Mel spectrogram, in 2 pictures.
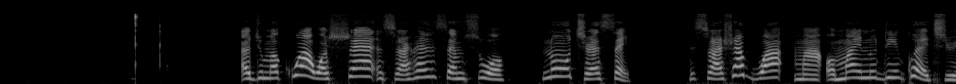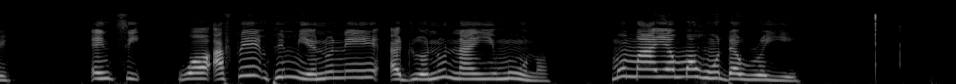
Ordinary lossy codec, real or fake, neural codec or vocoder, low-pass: MP3, 48 kbps; real; none; 14.4 kHz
